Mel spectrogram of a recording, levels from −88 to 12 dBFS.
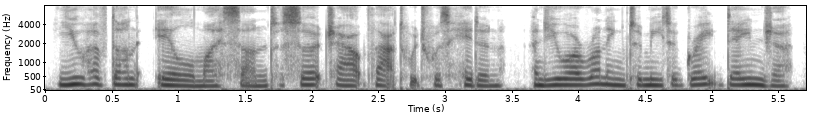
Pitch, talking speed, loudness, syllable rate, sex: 205 Hz, 230 wpm, -19 LUFS, 5.0 syllables/s, female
